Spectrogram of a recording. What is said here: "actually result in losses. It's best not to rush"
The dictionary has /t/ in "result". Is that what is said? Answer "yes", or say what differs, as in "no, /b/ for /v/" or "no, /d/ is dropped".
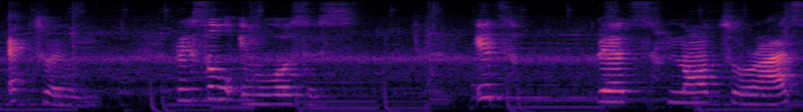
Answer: no, /t/ is dropped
